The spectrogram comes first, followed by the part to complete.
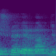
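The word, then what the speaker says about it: Schneiderlin: 슈네데를린이 슈네데를라는데, 왜냐면 이그 이름을 자체를 그냥 읽었을 때는 당연히 이거는 독일계 이름이고 그 슈나이덜린이겠지. 뭐 독일어는 어떻게 발음하는지 모르겠지만, 근데 이거를 프랑스식으로 읽으면 슈네데흘랑이 될 거야. 근데 뭐또 자기가 또 발음하는 방법이 있다는 거지.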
